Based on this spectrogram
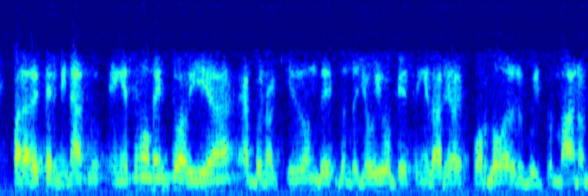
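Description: Speaking fairly quickly, this man has an unremarkable speaking voice. His intonation stays fairly even at a medium pitch. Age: 40s. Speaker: monkeypox survivor. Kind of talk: interview.

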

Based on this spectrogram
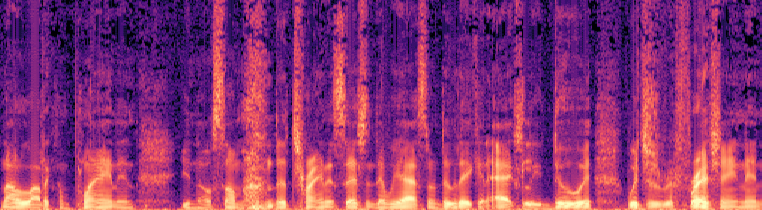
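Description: A man with a Southern US accent talks at a fairly quick pace in a very deep, low, monotone, flat voice. The recording is very clean, with a silent background. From rural Mississippi. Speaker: college soccer coach. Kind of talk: radio interview. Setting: studio.

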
